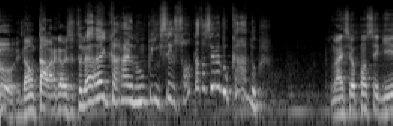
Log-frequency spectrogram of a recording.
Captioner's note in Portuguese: none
